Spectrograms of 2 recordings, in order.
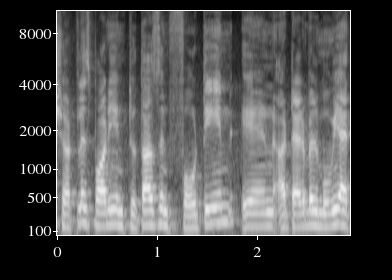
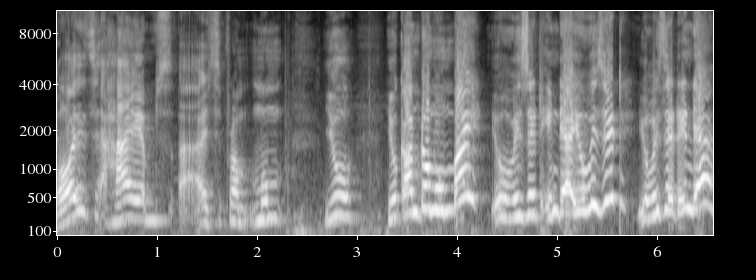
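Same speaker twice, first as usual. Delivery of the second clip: nervous, pitched-up stutter, tripping over every word; 9 semitones higher, 5 dB louder than usual. Retelling first meeting a Hollywood celebrity, acting out own stuttering. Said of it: "I'm like stuttering".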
